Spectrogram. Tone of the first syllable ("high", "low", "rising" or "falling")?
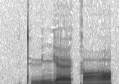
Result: rising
